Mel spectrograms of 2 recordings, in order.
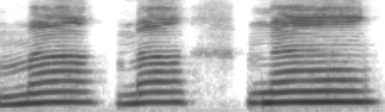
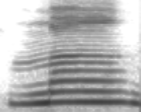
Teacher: ماں کے اندر nasal sound نہیں ہے، ماں ایسے نہیں، ماں نارمل، اور نہیں ماں اس کو ہیوی نہیں کرنا.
